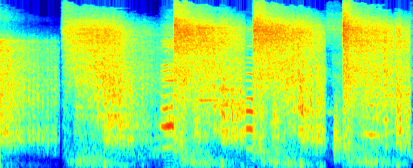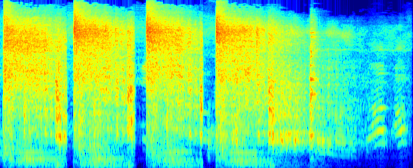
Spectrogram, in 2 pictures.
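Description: Mortar firing: a rapid series of about nine sharp blasts, each under a second after the last and each trailing off in a short ringing echo.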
